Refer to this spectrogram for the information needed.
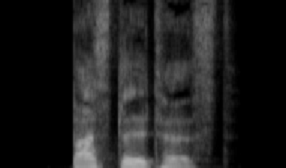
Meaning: inflection of basteln: 1. second-person singular preterite 2. second-person singular subjunctive II
- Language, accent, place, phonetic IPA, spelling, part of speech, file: German, Germany, Berlin, [ˈbastl̩təst], basteltest, verb, De-basteltest.ogg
